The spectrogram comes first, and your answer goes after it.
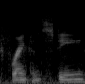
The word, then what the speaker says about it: Frankenstein: And I was corrected. I guess the correct pronunciation is actually Frankenstein. Have you heard that? I'm not from around here, but Steenstein. Anyway, it's a big bridge.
